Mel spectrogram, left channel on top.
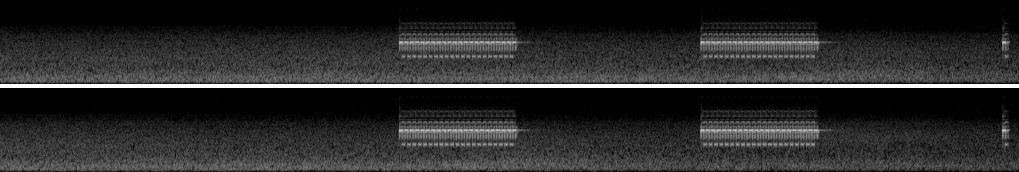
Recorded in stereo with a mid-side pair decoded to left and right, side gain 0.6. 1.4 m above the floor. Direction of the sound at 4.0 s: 15° right.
